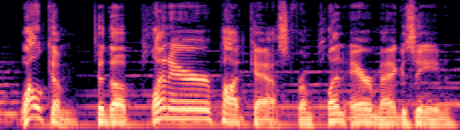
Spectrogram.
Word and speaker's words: plein air: PL a painting for those who don't know PL a in French essentially means Outdoors the French pronounce it PL a others pronounce it plain air but no matter what you call it there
